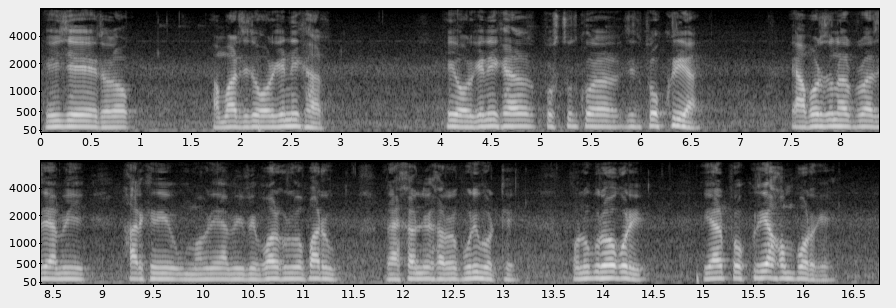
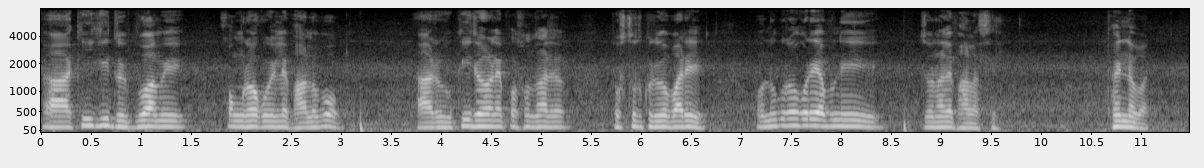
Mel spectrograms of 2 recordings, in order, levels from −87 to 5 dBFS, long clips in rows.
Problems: none marked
